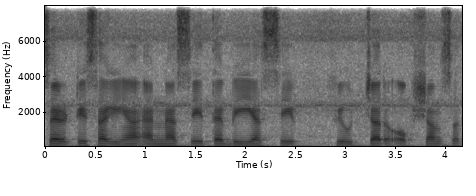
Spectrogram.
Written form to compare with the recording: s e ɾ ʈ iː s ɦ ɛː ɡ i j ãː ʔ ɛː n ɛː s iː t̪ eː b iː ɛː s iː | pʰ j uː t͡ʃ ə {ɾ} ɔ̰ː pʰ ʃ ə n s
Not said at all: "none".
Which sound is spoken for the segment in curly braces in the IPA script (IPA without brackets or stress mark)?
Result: ɾ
